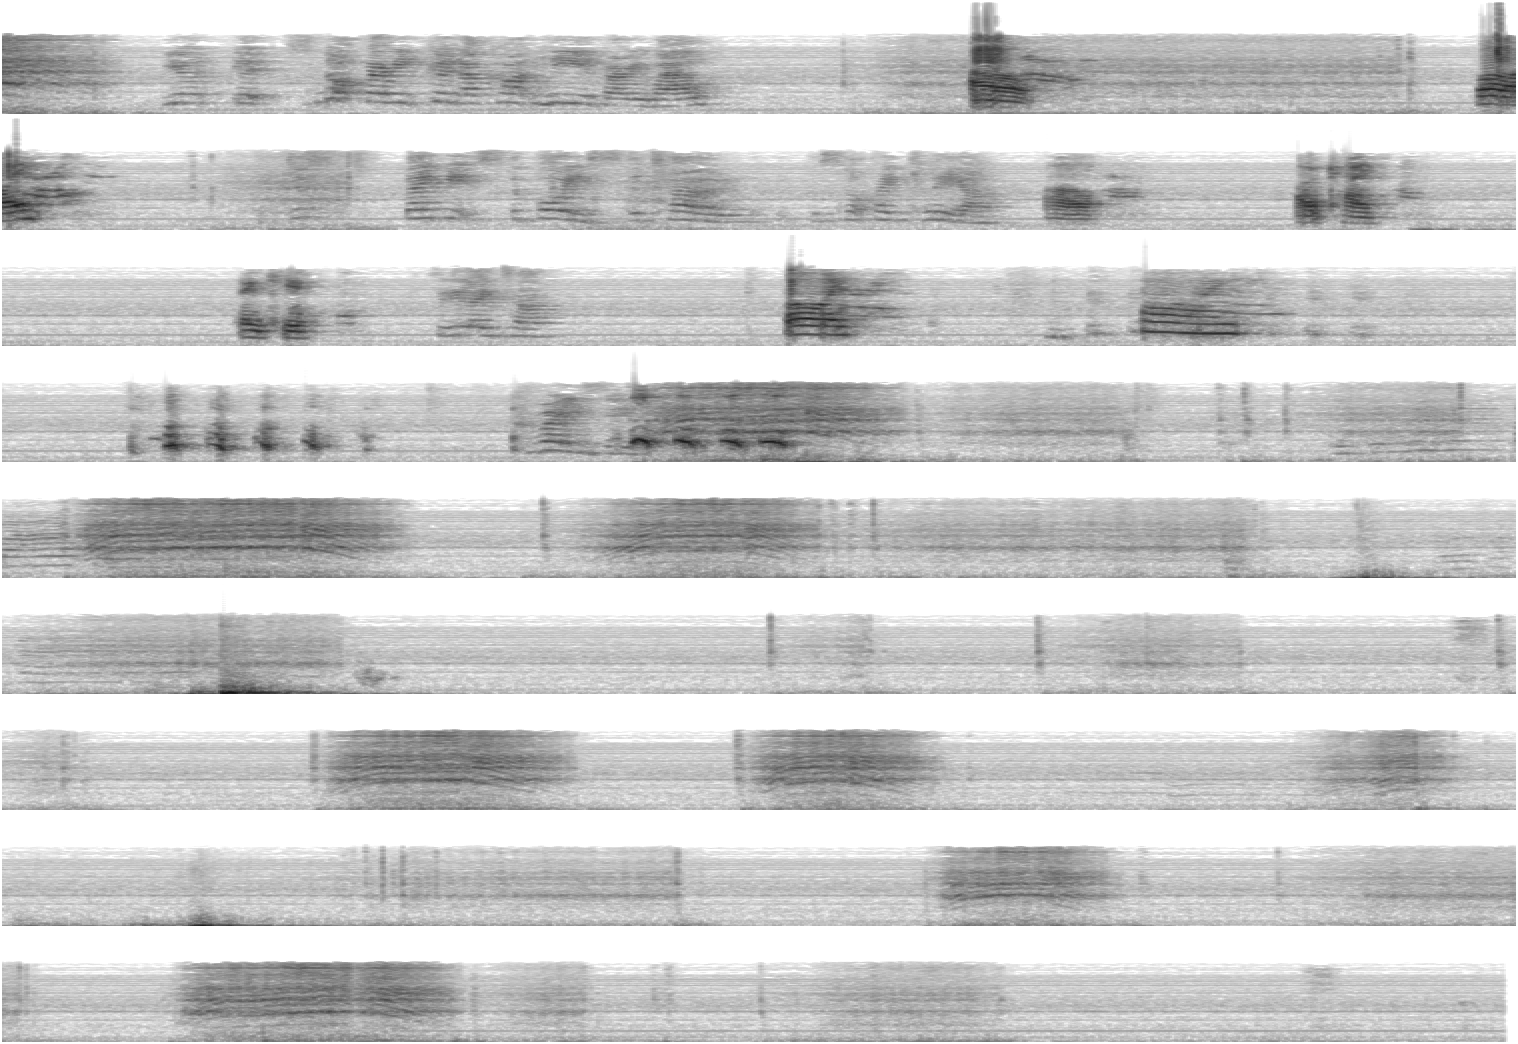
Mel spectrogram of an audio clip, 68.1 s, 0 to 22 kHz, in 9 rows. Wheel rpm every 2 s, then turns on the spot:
20, 0, 20, 20, 10, 10, 0, 0, 0, 0, 0, 0, 0, 50, 10, 70, 30, 30, 10, 20, 0, 10, 0, 40, 30, 10, 10, 20, 10, 20, 30, 50, 10, 0.
4-10 34-40 42-44 62-66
